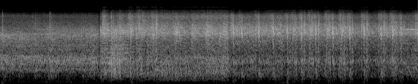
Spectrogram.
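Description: A burst of rapid crackling gunfire hisses loudly.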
